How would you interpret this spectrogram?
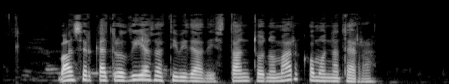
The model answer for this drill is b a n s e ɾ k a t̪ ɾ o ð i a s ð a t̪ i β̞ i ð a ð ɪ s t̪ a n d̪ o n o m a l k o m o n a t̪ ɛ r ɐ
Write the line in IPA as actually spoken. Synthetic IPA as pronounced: b a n s e ɾ k a t̪ ɾ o ð i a z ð a t̪ i β̞ i ð a ð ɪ s t̪ a n t̪ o n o m a ɾ k o m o n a t̪ ɛ r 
